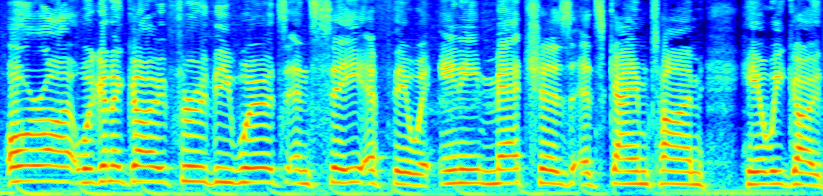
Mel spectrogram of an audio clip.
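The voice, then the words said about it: New Zealand accent. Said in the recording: “the accent might put you off sometimes. Unfortunately, I am from over the ditch. ... you are a New Zealander.”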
